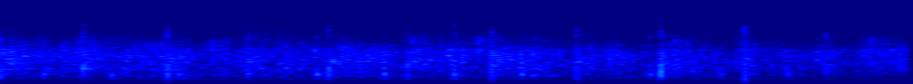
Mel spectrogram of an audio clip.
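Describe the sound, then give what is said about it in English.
A church audience applauds to welcome a new member, producing a steady, faint wash of many hands clapping that continues throughout without a break. “All right, let's give him another hand and welcome him into our church family.”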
